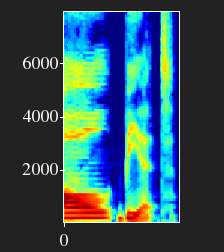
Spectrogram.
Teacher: 3 syllables with the stress on the second.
